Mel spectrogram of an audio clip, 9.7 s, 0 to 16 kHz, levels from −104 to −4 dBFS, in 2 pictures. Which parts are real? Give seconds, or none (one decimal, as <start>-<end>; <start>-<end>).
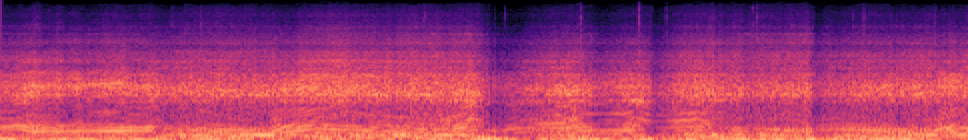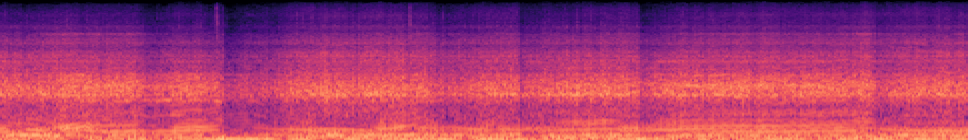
1.4-2.0; 5.7-9.7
